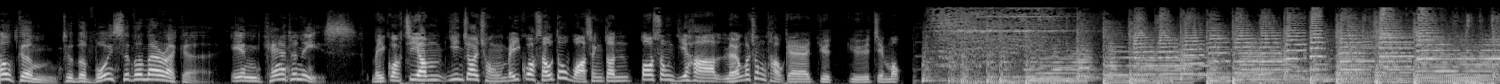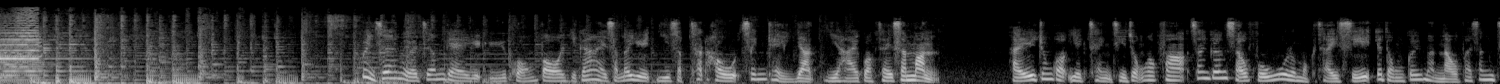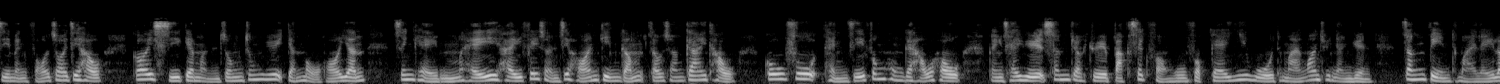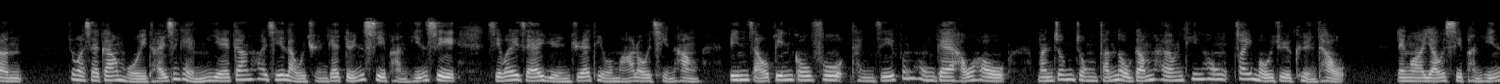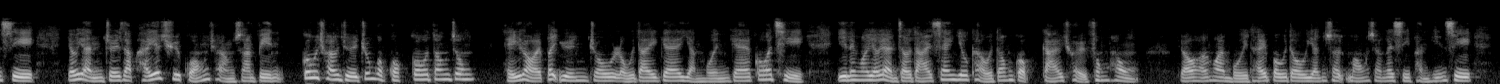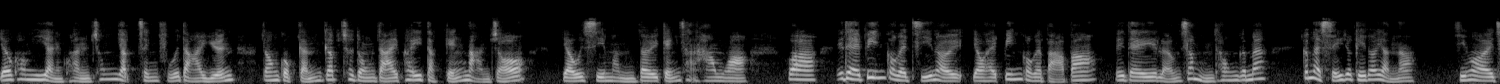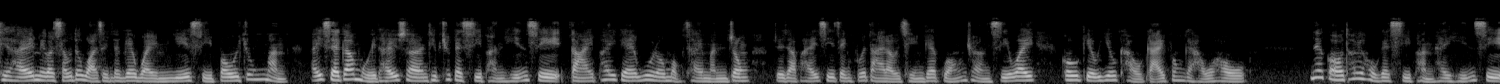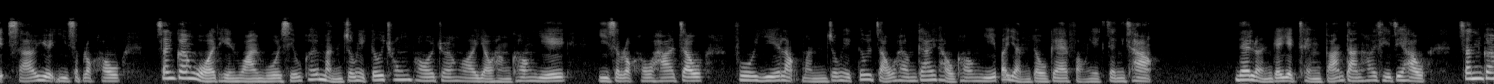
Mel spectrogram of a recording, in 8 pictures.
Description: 粵語新聞 晚上9-10點：新疆居民樓致命火災後爆發大規模民眾反封控示威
